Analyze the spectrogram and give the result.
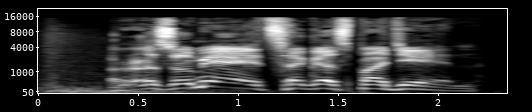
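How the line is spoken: Deep bass. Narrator (Russian): пробасил унизитель

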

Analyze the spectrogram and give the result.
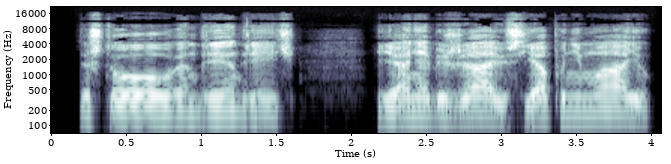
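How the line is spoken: Sincere fervent exclamation. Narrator (Russian): Искренне и горячо воскликнул Акошкин

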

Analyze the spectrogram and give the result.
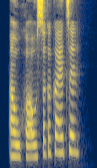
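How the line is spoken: Plain. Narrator (Russian): спросила я

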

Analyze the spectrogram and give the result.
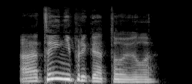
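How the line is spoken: Gentle prompting. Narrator (Russian): ласково подсказал он

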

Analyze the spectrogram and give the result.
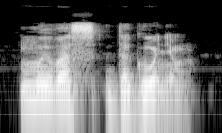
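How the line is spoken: Purring. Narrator (Russian): мурлыкнул Рионар

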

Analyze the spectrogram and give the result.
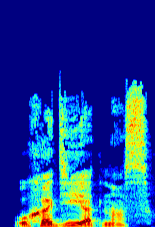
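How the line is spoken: Tired request. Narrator (Russian): устало попросил он

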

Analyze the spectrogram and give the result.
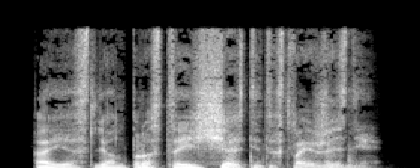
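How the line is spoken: Through gritted teeth. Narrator (Russian): процедил Эдмир

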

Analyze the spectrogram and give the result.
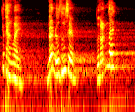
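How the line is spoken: Angry shout. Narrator (Vietnamese): Trương Lập giận dữ quát lên

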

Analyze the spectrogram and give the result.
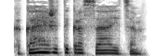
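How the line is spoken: Whispering. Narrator (Russian): прошептал Демьяновский

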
